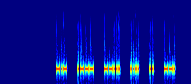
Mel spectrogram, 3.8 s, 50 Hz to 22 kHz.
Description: Morse code, heard as a keyed tone, about 53 wpm, spaced as for 29 wpm, 700 Hz. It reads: KJ7HIG
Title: USA Call Signs - 3x Character Spacing - 50wpm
